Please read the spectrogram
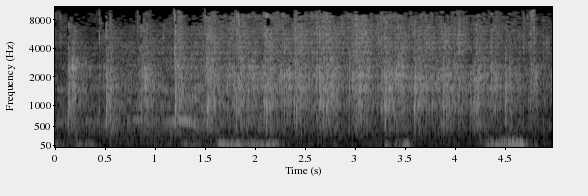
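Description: An audience gives lukewarm, half-hearted applause: a steady patter of many hands clapping at moderate volume for several seconds, with faint crowd murmur and low rumble underneath.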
